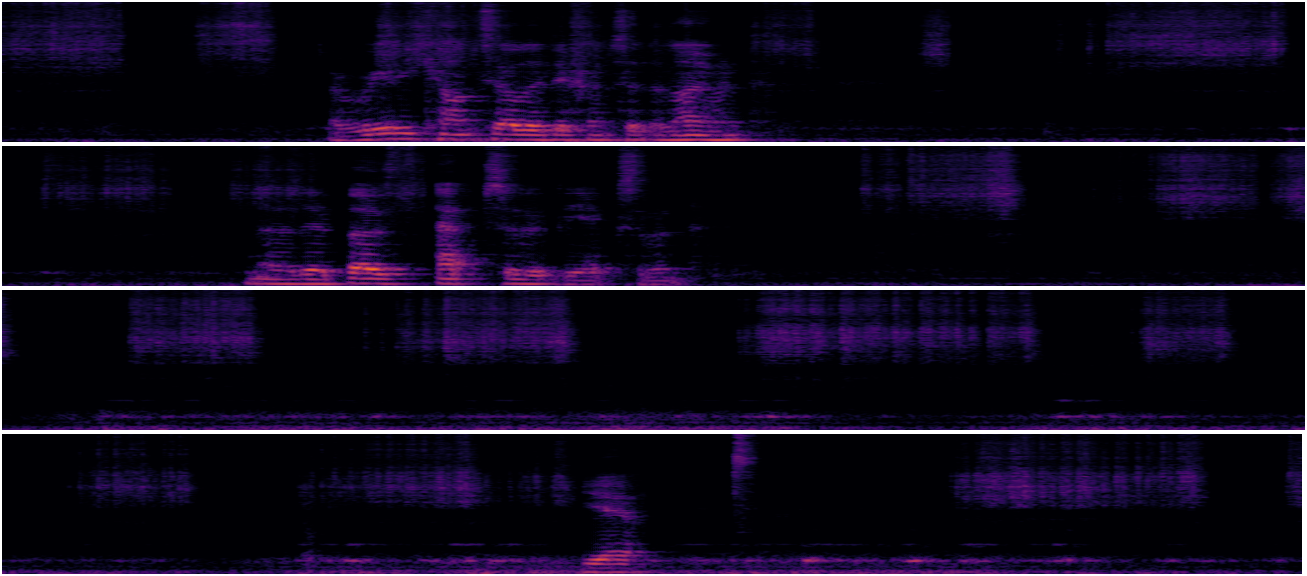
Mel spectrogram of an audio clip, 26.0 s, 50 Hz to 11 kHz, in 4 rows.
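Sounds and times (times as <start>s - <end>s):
straight razor scraping stubble: 0.0s - 8.8s, 10.8s - 16.0s, 16.6s - 22.5s, 24.2s - 26.0s.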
